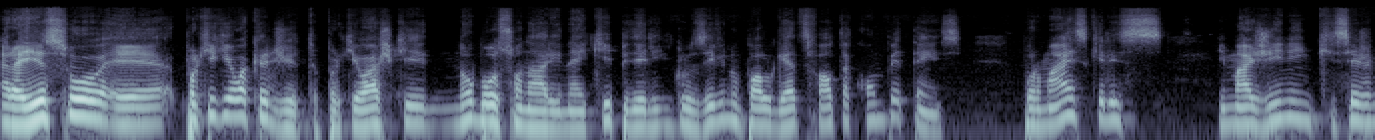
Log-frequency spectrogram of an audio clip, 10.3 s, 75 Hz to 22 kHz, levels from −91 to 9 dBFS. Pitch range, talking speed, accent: 140-185 Hz, 180 wpm, Brazilian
